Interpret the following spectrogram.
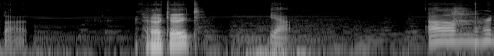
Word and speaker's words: Hecate: Ulric, how do you pronounce that? Hecate? Yeah. Her name is Hecate.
